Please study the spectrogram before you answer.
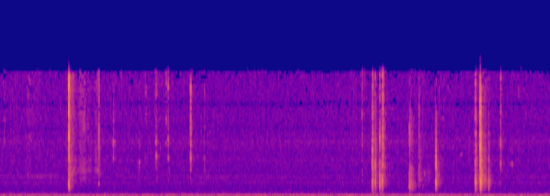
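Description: A metal utility blade shaves curls off a solid oval pink Roxy soap bar with a ribbed edge and embossed ROXY lettering, held in the palm. Short, crisp scraping clicks come in scattered bursts over a steady low hum, with a few brighter, sharper cuts near the end.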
